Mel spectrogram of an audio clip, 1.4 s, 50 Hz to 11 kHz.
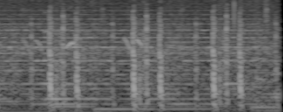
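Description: Horse hooves clip-clop in the video game Suikoden 3, a steady run of sharp, evenly spaced hoofbeats over a low music bed, with a faint whinny-like tone mixed in.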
